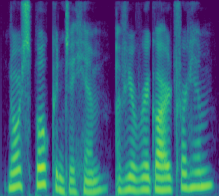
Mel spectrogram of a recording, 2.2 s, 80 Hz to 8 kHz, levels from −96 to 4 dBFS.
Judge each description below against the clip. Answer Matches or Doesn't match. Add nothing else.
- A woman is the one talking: Matches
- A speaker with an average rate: Doesn't match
